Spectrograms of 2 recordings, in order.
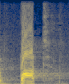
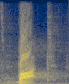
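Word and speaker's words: bot (בת): Like a bat mitzvah. Bat. Anyone know what the word for lie down with him is? Don't pronounce this bat, okay? It's bot.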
